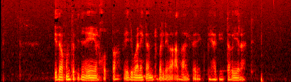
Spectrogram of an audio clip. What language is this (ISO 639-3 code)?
ara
